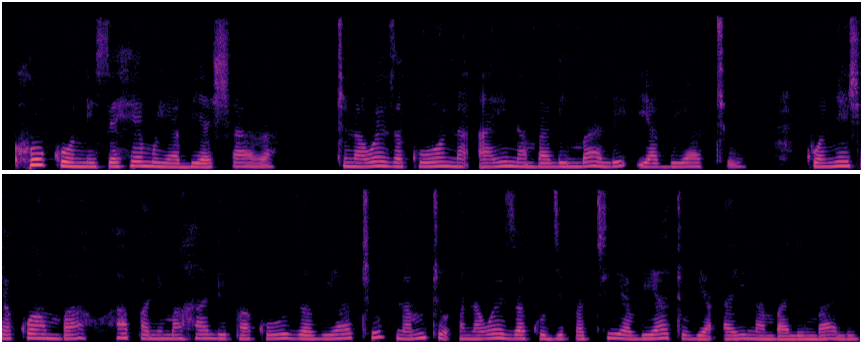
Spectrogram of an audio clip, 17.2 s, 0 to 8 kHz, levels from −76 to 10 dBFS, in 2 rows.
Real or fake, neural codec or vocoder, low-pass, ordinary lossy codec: fake; codec, 44.1 kHz, 7.8 kbps, Pupu-Codec; 7.2 kHz; MP3, 48 kbps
